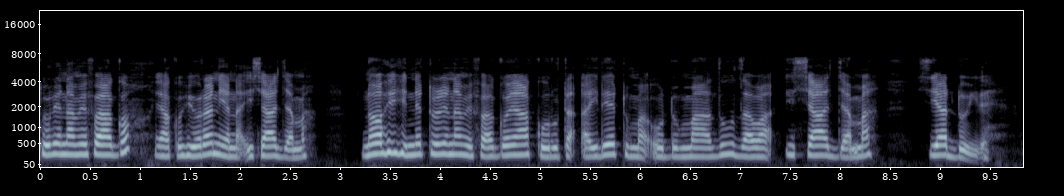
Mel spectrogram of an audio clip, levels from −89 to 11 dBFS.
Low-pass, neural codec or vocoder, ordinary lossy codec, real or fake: 7.2 kHz; codec, 16 kHz, 16 kbps, FreqCodec, larger model; none; fake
